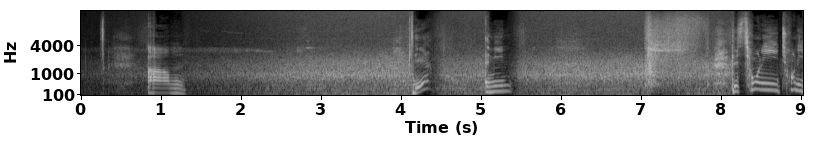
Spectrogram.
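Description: A man speaks close by, in short bursts.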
